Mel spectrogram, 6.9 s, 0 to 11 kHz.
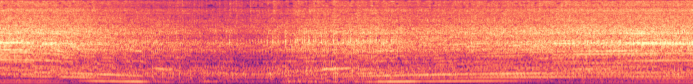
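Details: Troy-Bilt TB272V two-stroke leaf blower after turning the single-D half-moon carburetor mixture screw out about one and a half turns: fast, wavering buzz that never settles to a low idle; runs but idles a little high.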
